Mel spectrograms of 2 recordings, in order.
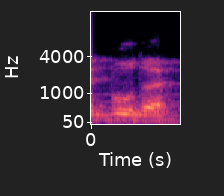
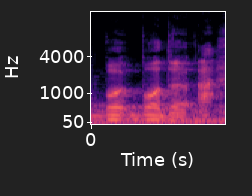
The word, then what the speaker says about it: Bodø: We say in Norway we say Bodø Glimt. Bodø.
